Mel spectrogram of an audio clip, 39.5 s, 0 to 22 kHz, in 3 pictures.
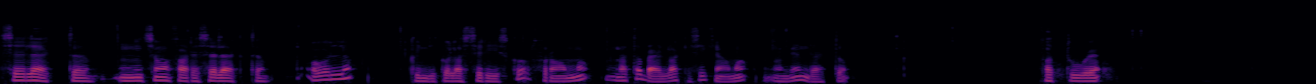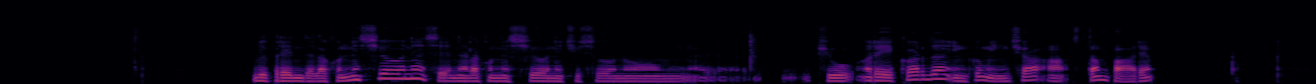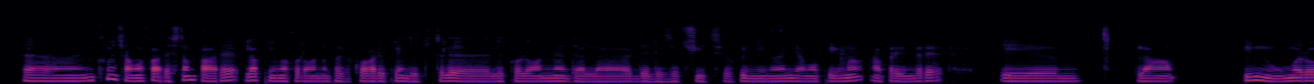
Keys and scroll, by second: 12.7-14.2 typing.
